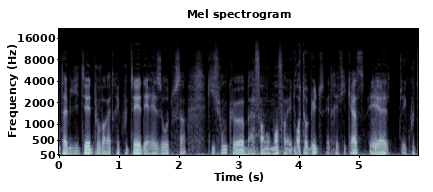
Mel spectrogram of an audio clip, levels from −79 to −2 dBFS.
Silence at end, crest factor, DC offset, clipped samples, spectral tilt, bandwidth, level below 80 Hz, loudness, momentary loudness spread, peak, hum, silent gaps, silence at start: 0 s; 18 dB; under 0.1%; under 0.1%; -7 dB/octave; 13 kHz; -34 dBFS; -26 LUFS; 13 LU; -8 dBFS; none; none; 0 s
